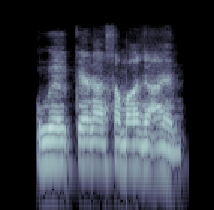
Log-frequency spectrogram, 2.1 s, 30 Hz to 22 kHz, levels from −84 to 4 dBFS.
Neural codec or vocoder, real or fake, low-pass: codec, 24 kHz, 1 kbps, SNAC; fake; 9.9 kHz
